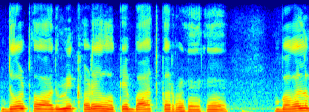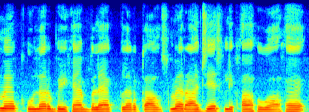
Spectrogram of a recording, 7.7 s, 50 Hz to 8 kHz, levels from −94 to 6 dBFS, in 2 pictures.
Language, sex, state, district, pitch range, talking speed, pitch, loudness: Hindi, male, Jharkhand, Palamu, 135-150 Hz, 180 wpm, 140 Hz, -14 LUFS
